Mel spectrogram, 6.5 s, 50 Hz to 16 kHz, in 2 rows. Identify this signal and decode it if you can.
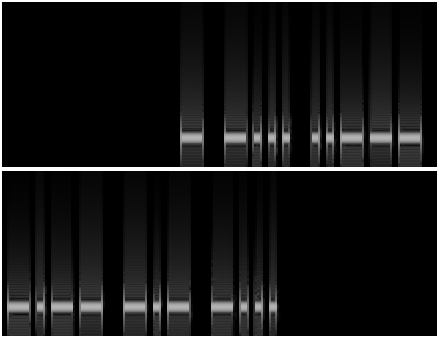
Morse code, heard as a keyed tone, about 21 wpm, 700 Hz. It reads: TB2YKB
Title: DXCC-100 Call Signs - 6 Characters - Repeated 2x - 22wpm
